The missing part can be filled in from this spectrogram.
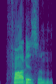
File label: "photism", American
